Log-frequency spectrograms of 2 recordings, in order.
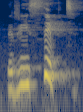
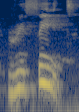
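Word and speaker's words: receipt: যেটা অনেকেই বলে ফেলে রিসিভ কথাটা রিসিভ না ইট ইজ রিসিভ রিসিভ রিসিভ okay P is again silent ward number six original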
